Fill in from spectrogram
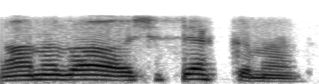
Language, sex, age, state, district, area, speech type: Kashmiri, male, 18-30, Jammu and Kashmir, Baramulla, rural, conversation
